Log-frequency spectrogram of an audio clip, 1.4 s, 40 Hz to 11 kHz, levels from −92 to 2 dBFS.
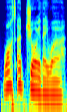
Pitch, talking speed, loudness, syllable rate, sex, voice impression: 120 Hz, 220 wpm, -16 LUFS, 5.3 syllables/s, male, masculine, adult-like, tensed, powerful, soft, slightly muffled, slightly raspy, calm, slightly mature, friendly, reassuring, slightly wild, kind, modest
